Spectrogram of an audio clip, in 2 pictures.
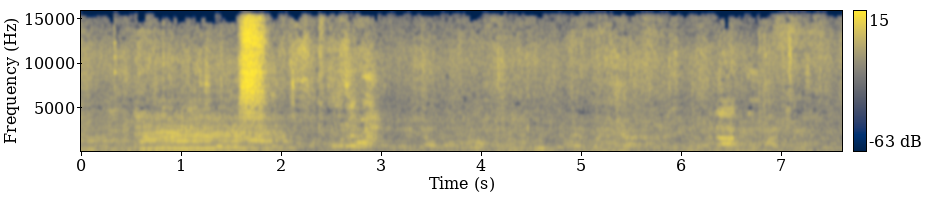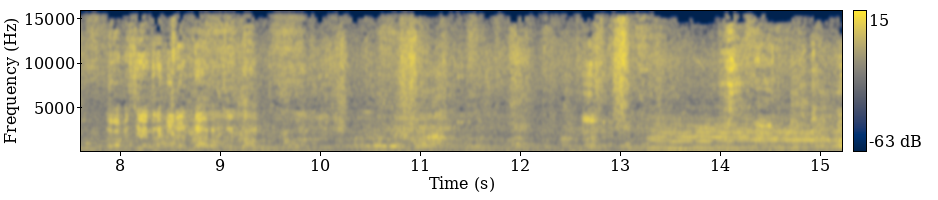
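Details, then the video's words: Madura cattle at a market: a rising-then-falling harmonic moo near the start and another at the end, over steady crowd chatter, talking and music. "Sapi Madura"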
